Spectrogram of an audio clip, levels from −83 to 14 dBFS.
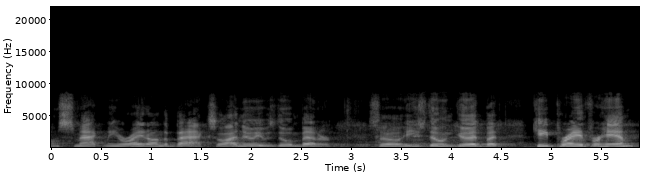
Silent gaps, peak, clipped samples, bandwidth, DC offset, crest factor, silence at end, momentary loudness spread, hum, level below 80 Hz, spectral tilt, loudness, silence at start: none; -14 dBFS; under 0.1%; 8.8 kHz; under 0.1%; 18 dB; 0 s; 10 LU; none; -72 dBFS; -5 dB/octave; -31 LUFS; 0 s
